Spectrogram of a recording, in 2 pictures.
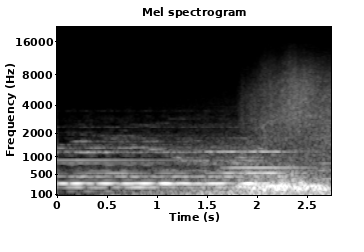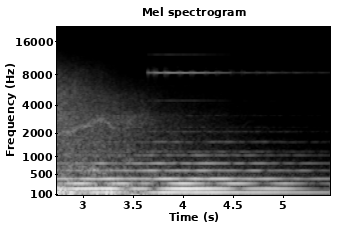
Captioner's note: upbeat swooshing sound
